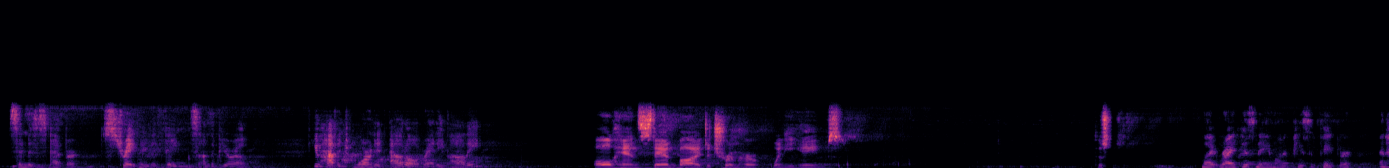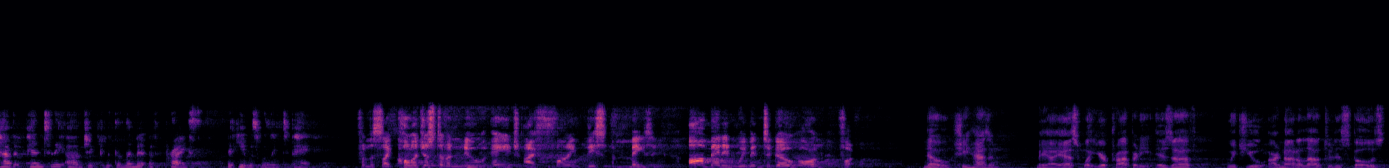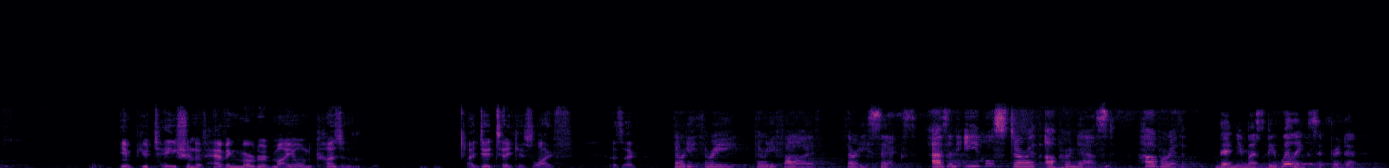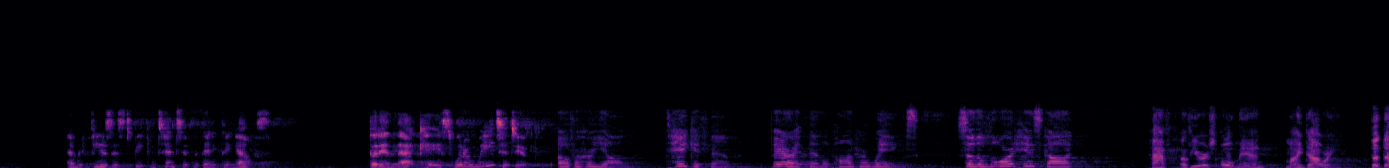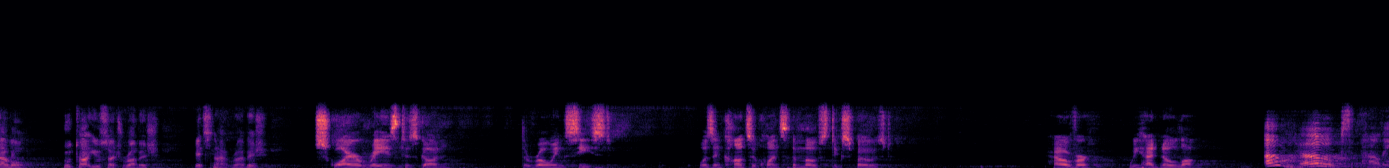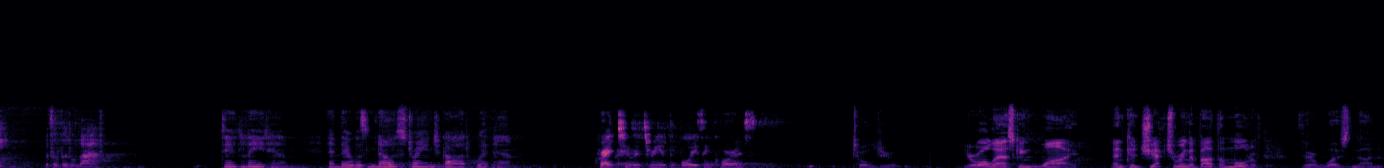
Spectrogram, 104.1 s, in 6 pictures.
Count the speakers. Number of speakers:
seven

